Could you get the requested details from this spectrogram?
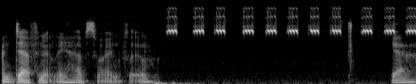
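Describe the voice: A man talks at a fairly slow pace with fairly low pitch, little pitch movement and a nasal, bright, sharp tone that carries a slightly husky edge.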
